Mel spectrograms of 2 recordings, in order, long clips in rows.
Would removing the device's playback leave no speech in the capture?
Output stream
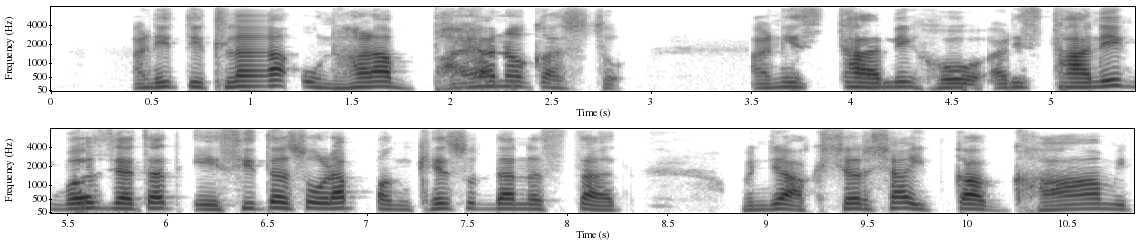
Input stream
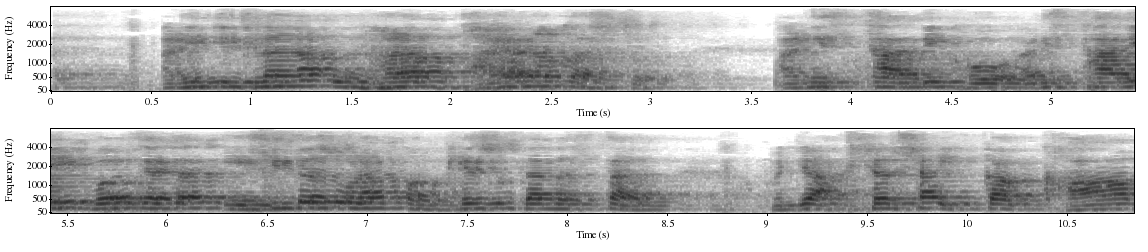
Yes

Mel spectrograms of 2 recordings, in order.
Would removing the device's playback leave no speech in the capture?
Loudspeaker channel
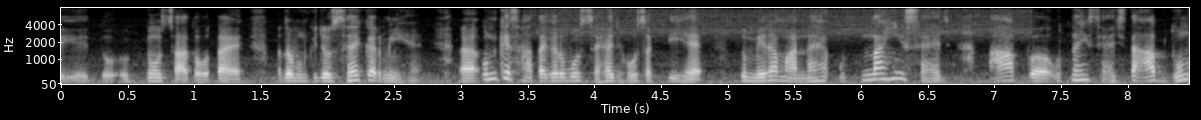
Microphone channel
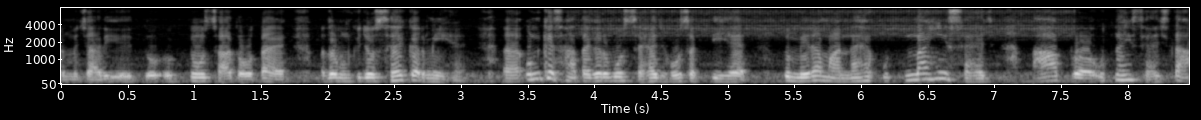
Yes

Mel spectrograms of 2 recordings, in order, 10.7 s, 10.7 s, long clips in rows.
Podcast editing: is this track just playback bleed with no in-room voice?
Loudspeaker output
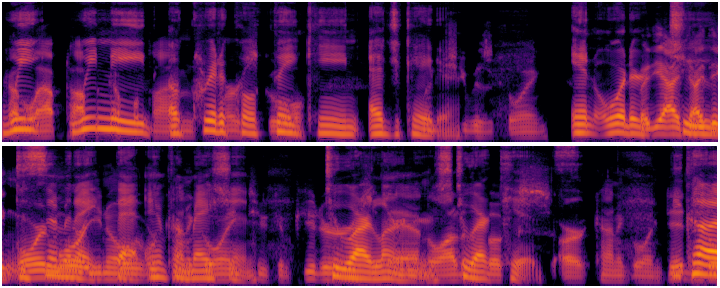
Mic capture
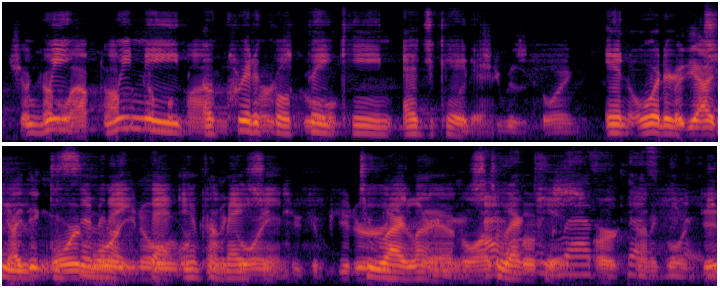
No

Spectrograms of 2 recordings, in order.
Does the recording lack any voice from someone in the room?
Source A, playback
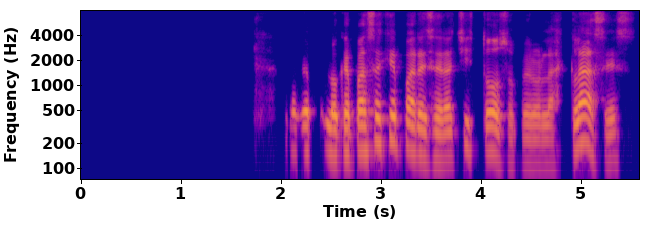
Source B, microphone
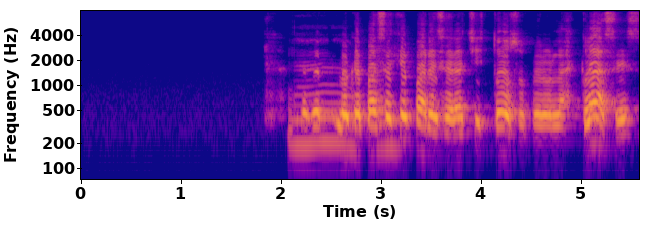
No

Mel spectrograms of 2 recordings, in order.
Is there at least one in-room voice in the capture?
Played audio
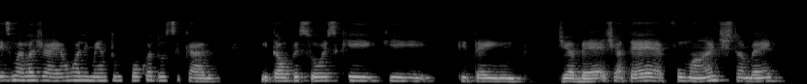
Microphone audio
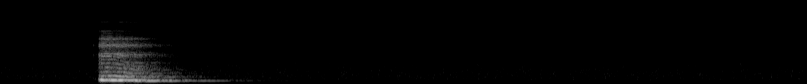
Yes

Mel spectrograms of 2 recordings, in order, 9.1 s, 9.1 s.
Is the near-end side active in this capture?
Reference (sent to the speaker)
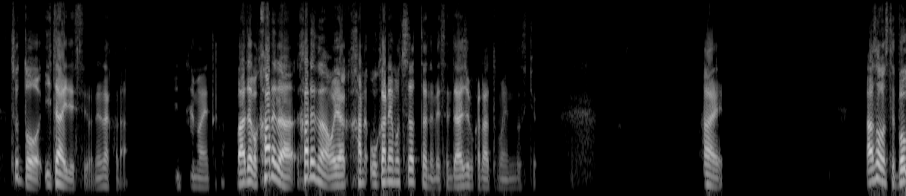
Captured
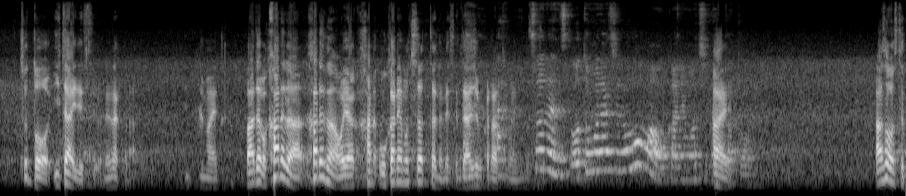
Yes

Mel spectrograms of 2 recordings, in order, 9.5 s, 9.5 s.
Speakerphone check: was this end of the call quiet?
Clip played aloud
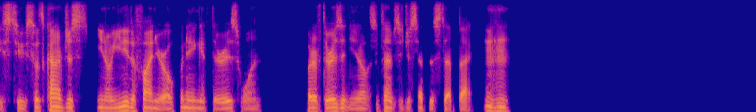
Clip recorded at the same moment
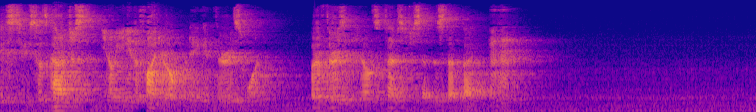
Yes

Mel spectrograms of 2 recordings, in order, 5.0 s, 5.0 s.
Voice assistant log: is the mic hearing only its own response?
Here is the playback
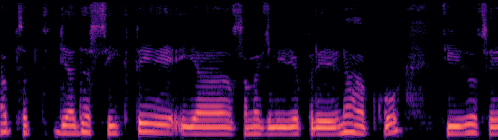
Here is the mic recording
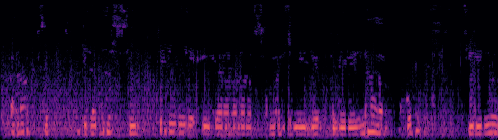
Yes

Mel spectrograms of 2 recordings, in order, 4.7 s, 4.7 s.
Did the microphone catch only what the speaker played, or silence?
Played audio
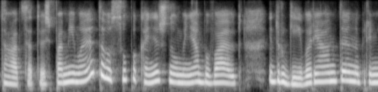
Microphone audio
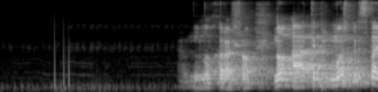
No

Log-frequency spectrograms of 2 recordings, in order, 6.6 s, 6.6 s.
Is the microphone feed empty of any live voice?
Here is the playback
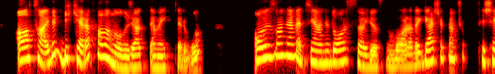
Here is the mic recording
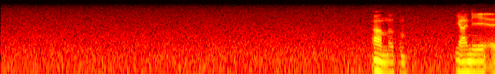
No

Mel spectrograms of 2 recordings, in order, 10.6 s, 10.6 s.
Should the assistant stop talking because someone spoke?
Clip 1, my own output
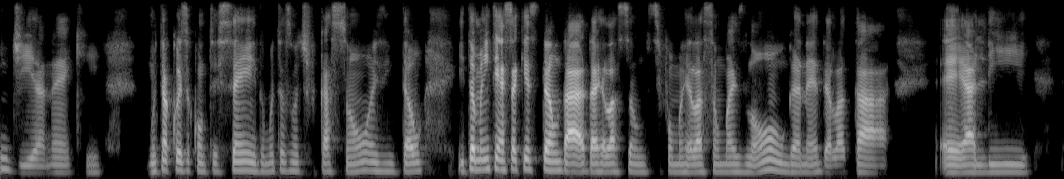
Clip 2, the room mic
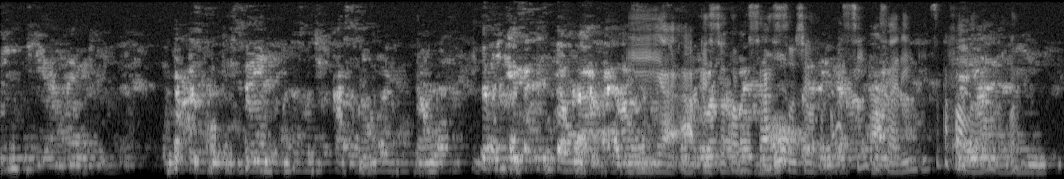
Yes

